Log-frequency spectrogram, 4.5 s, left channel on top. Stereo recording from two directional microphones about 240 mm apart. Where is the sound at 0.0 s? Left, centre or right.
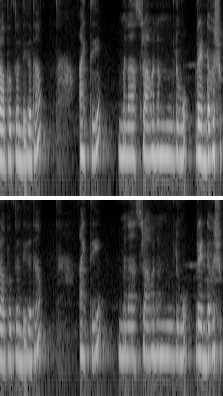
Centre.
